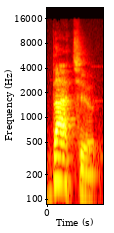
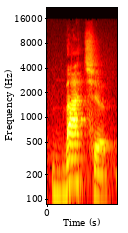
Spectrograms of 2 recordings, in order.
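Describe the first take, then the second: First: The t turns into a ch sound. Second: The t turns into a ch sound.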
